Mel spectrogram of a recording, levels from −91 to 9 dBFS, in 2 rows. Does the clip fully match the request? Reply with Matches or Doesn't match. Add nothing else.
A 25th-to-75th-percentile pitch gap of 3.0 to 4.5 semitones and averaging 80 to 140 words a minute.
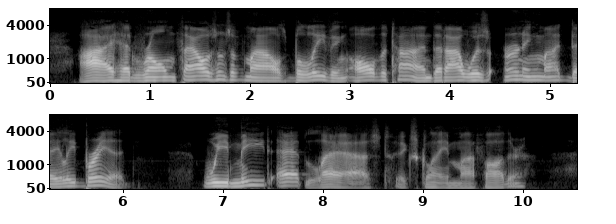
Matches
